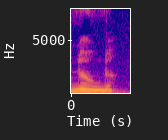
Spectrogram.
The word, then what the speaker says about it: known: به تلفظ فعل known دقت کنین این noun نیست known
